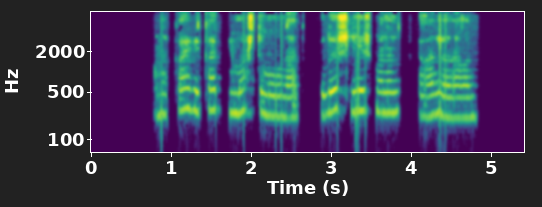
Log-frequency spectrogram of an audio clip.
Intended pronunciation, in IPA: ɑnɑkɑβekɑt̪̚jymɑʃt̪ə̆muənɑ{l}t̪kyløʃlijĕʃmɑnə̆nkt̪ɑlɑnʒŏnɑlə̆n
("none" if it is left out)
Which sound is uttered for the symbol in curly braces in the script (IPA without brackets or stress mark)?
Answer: none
